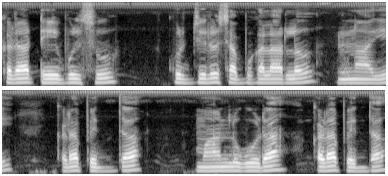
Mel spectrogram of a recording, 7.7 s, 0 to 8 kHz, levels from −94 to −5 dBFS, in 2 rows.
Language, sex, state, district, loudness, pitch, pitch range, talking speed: Telugu, male, Andhra Pradesh, Sri Satya Sai, -16 LUFS, 140 Hz, 135-150 Hz, 100 wpm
